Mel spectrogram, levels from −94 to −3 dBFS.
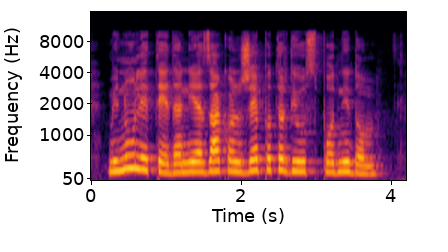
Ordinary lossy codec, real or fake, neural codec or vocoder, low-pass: none; real; none; 9.9 kHz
